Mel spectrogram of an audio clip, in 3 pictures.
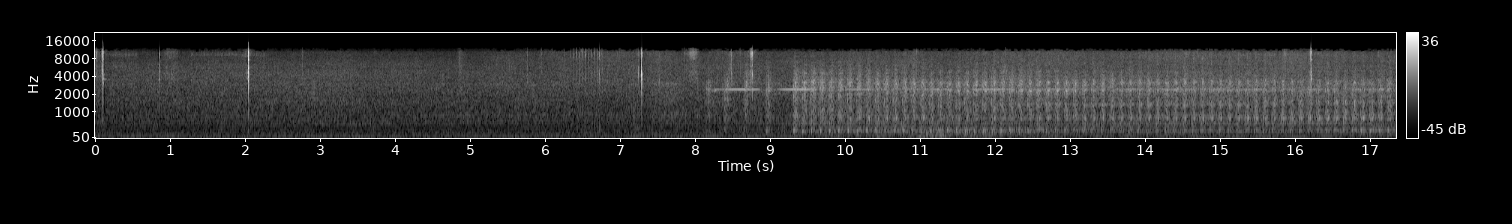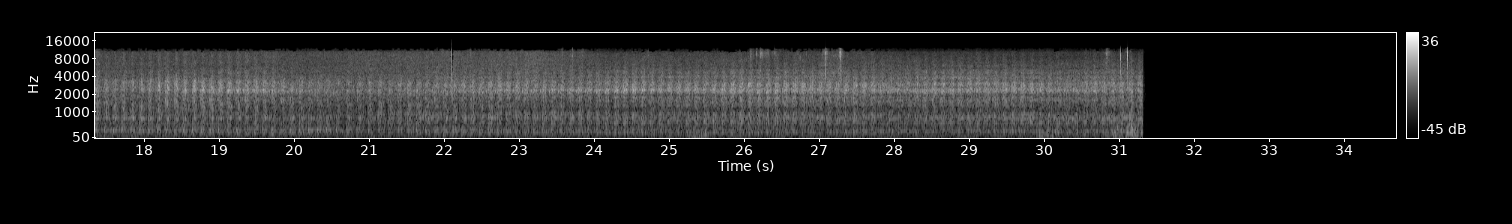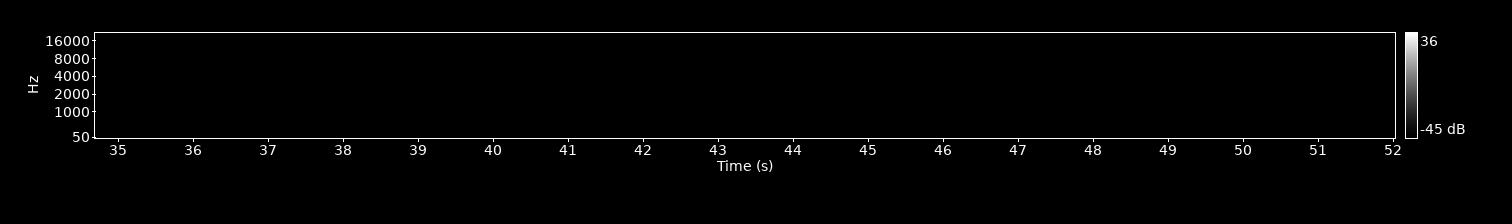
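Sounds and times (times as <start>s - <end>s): machinery engine pulsing: 0.0s - 31.4s.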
